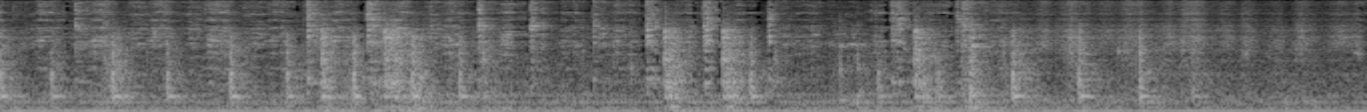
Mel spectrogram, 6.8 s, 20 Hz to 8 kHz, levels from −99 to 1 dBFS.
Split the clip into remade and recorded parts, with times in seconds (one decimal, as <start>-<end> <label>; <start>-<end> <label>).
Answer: 0.0-5.1 recorded; 5.1-6.8 remade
